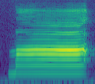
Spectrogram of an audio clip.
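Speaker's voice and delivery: ma held high and long; long level ma. Shown as a demonstration. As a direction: sustain "ma" loudly on one high note. Demonstrating the sound of ma.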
